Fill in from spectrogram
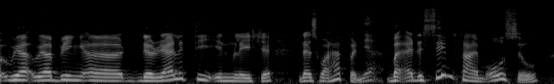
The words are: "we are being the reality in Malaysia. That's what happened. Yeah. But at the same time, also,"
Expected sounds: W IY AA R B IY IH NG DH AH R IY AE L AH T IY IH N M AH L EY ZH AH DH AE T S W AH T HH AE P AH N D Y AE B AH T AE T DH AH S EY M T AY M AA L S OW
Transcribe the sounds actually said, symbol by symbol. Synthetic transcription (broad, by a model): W IY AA W B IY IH NG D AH R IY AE L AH T IY IH N M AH L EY SH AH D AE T S W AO T HH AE P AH N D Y B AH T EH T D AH S EY M T AY M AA L S OW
